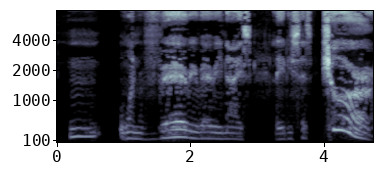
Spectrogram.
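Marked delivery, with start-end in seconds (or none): 4.0-4.8 loud, joyful, drawn-out delighted voice. Retelling a nice lady's answer to packing her bag: imitating a loud joyful reply. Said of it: "in a very l-, loud, joyful thing".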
